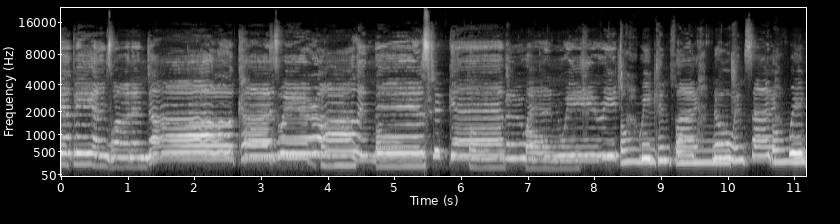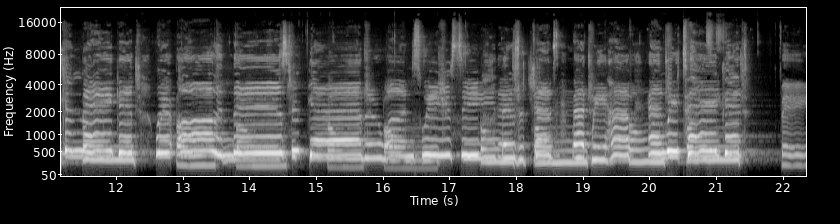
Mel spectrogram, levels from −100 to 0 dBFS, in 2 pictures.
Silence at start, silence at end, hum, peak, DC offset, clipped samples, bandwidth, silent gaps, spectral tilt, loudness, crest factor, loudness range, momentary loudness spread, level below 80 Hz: 0 s; 0 s; none; -2 dBFS; under 0.1%; under 0.1%; 19.5 kHz; none; -2 dB/octave; -19 LUFS; 18 dB; 4 LU; 9 LU; -88 dBFS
